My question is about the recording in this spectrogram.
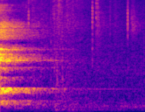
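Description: A sharp karate kiai shout during the kata Seipai, loudest at the start and dying away in the hall's echo over about a second. Two faint taps follow near the end.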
